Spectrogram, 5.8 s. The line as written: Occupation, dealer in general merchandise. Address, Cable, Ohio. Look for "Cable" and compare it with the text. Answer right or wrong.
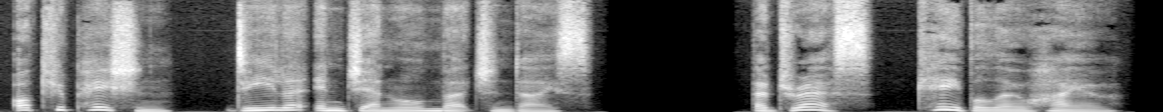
right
